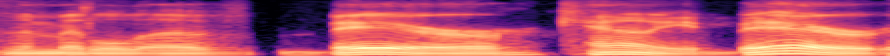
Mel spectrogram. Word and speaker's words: Bexar: Bear is spelled Bexar. I have no idea what the derivation of that word is, but if you're not from there, you look at Bexar and you have no idea You're right. how to say it.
